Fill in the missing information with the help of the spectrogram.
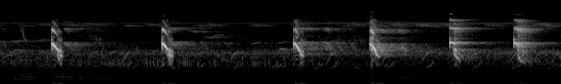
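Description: Striated heron giving six sharp, harsh, down-slurred 'kyow' calls, roughly one per second, over a steady high insect drone.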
